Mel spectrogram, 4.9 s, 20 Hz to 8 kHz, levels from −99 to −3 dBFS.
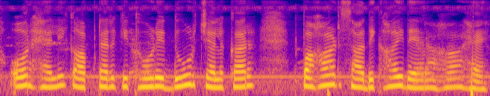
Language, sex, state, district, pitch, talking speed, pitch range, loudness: Hindi, female, Bihar, Madhepura, 225 Hz, 160 wpm, 215-245 Hz, -17 LUFS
